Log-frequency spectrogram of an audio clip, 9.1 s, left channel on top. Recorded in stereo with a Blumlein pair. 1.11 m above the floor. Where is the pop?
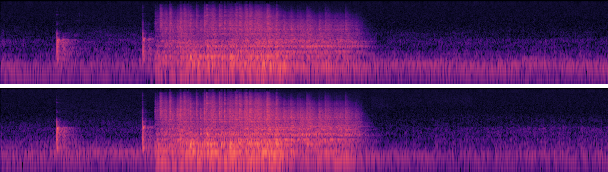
20° right, 1.1 m.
